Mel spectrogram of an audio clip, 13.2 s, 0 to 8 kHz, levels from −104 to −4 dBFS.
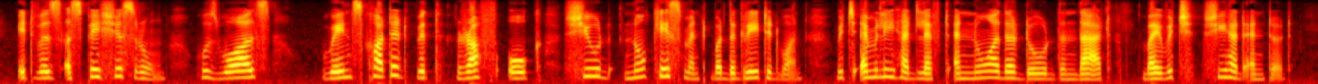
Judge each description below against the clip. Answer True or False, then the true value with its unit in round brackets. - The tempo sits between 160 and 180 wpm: False (150 wpm)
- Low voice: False (220 Hz)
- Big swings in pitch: False (3.6 semitones)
